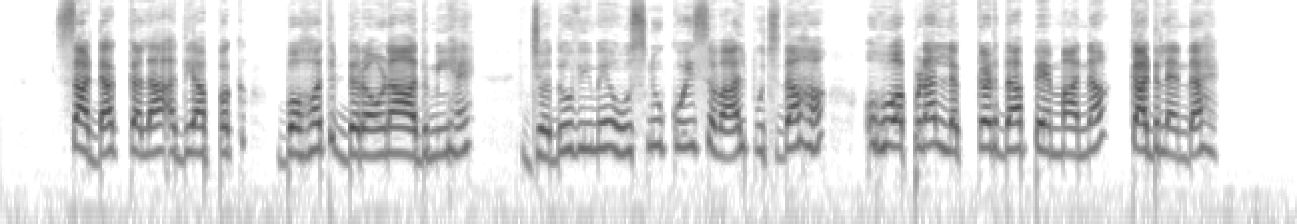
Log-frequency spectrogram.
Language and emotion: Punjabi, fearful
